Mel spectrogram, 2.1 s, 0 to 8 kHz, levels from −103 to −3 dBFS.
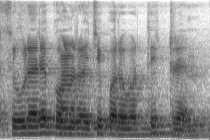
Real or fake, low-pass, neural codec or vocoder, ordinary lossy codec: real; none; none; none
